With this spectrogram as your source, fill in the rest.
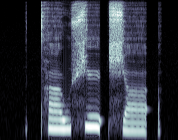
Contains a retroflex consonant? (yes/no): no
